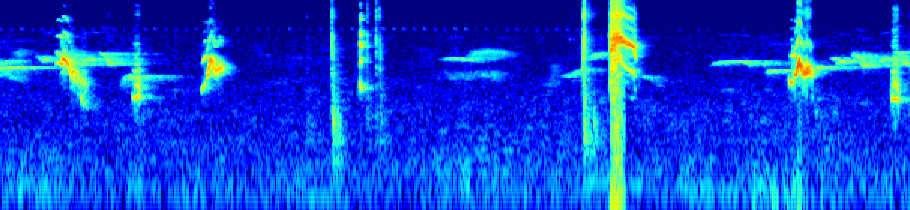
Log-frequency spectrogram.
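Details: Oriental magpie-robin singing at a rival, with sharp slurred notes, a few clicks, then a very loud harsh burst followed by a whistled phrase and a rapid downward note.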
